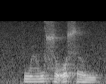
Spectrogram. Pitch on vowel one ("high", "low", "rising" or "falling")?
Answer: rising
